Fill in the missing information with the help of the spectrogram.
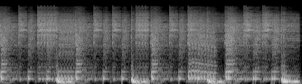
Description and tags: GlitchFinalBreak Haine
Another break from the famous Amen Break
